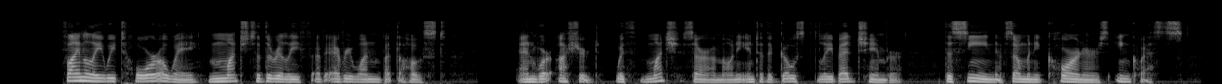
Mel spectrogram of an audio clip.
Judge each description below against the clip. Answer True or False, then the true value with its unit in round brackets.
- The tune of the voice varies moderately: True (3.0 semitones)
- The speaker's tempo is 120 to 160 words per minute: True (155 wpm)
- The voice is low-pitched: True (120 Hz)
